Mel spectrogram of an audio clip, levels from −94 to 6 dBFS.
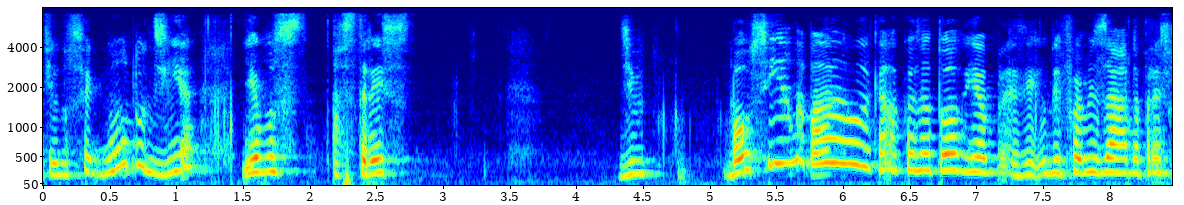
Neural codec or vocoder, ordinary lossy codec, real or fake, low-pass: vocoder, 44.1 kHz, 128 mel bands, Pupu-Vocoder; MP3, 64 kbps; fake; 7.2 kHz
